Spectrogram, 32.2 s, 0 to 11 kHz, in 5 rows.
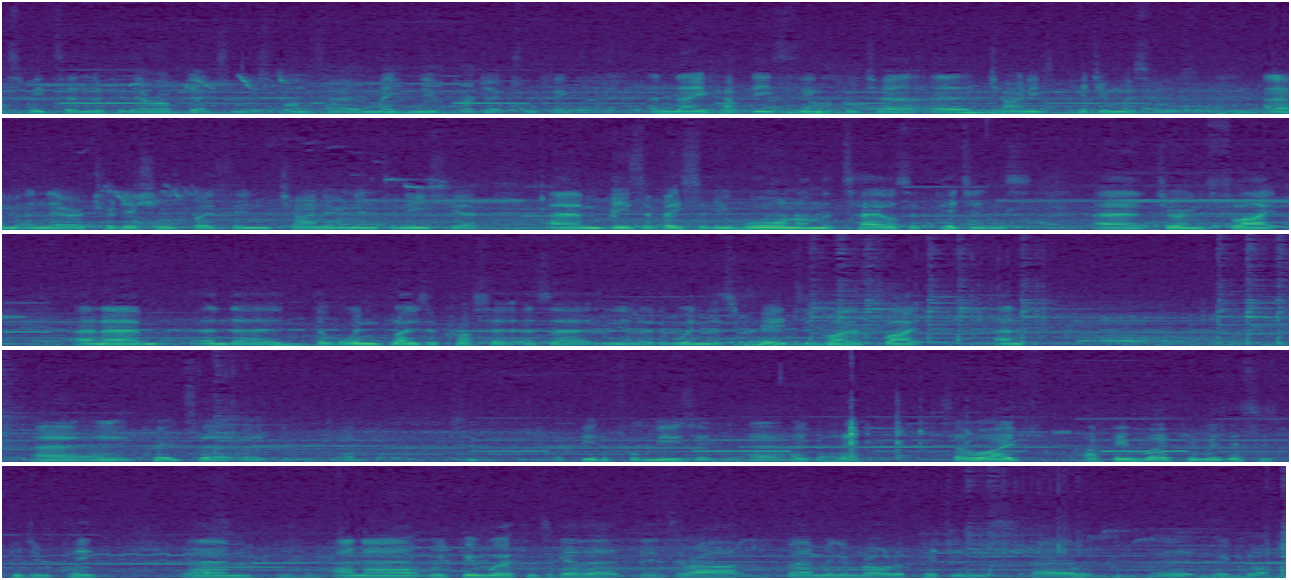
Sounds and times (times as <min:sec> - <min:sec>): Speech: 0:00.0 - 0:18.1, 0:19.5 - 0:32.1
Music: 0:00.0 - 0:32.1.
